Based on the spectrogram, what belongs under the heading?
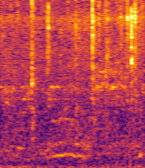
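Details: Local flying pigeons kept in a loft; a single low, soft coo near the middle with a short note at the end, over quiet indoor background noise and faint clicks.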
